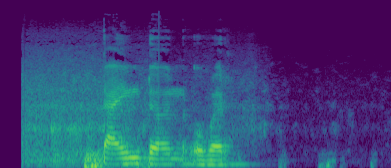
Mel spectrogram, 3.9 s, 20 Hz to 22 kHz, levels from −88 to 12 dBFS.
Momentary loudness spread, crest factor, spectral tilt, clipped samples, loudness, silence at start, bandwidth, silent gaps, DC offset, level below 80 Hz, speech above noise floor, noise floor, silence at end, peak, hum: 15 LU; 16 dB; -7 dB/octave; under 0.1%; -15 LUFS; 0.2 s; 11 kHz; none; under 0.1%; -30 dBFS; 35 dB; -49 dBFS; 0.6 s; -2 dBFS; none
